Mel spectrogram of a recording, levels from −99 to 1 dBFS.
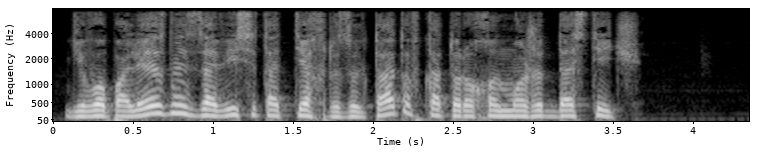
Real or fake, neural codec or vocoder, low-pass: real; none; 7.2 kHz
